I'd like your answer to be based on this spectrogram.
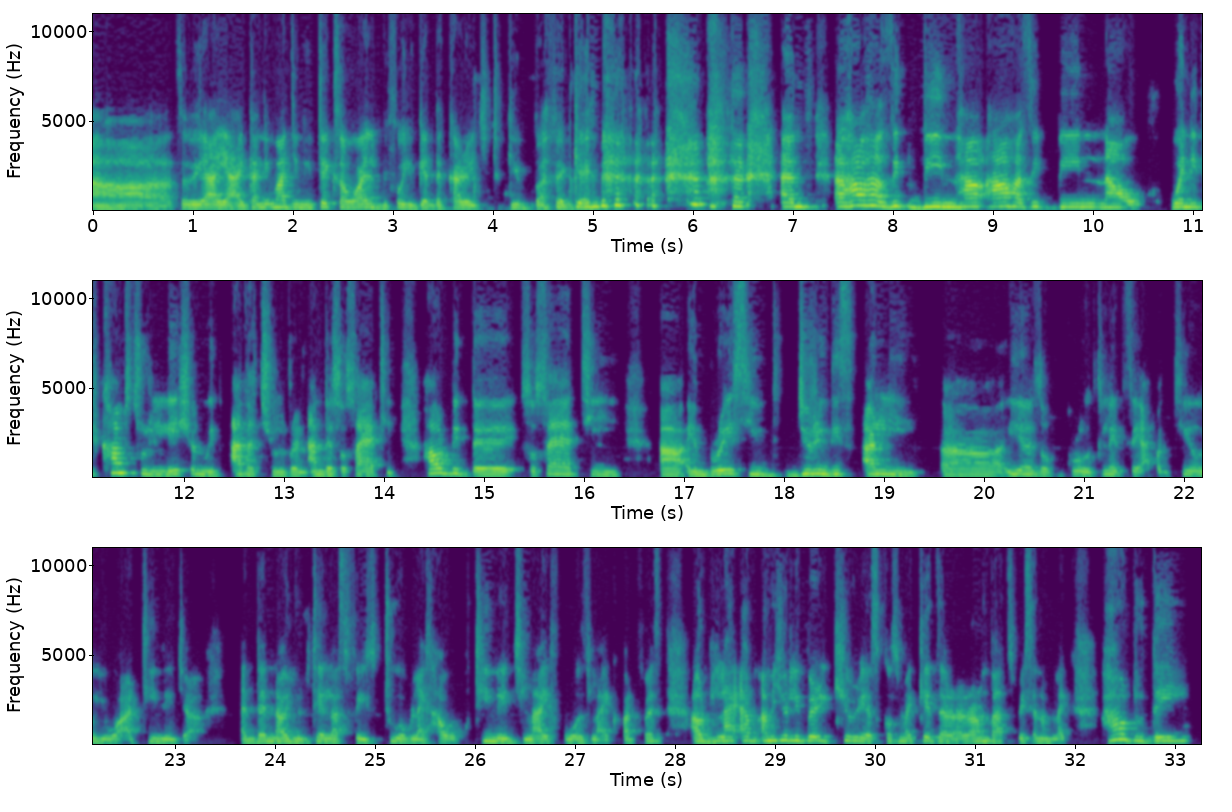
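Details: Adult speaker; normal speech.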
